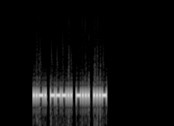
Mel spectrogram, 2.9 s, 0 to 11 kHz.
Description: Morse code, heard as a keyed tone, about 49 wpm, 700 Hz. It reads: F8BV
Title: DXCC-100 Call Signs - 4 Characters - 50wpm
